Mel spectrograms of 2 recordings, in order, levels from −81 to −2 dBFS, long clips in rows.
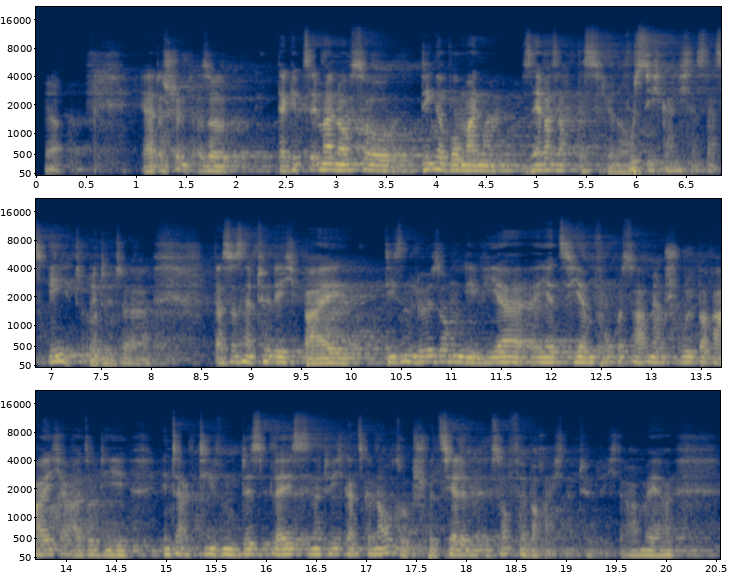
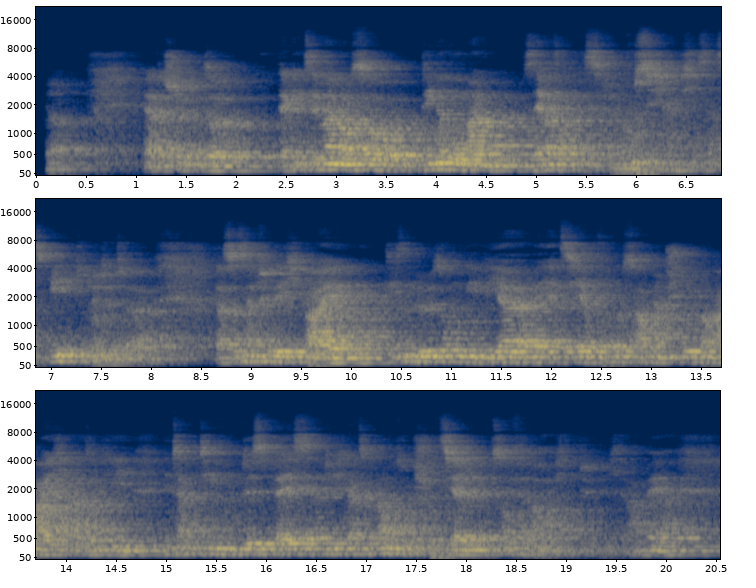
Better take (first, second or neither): first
